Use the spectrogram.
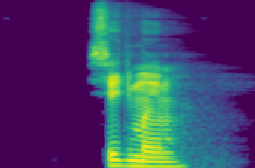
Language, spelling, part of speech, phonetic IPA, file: Russian, седьмым, noun, [sʲɪdʲˈmɨm], Ru-седьмым.ogg
- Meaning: dative plural of седьма́я (sedʹmája)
